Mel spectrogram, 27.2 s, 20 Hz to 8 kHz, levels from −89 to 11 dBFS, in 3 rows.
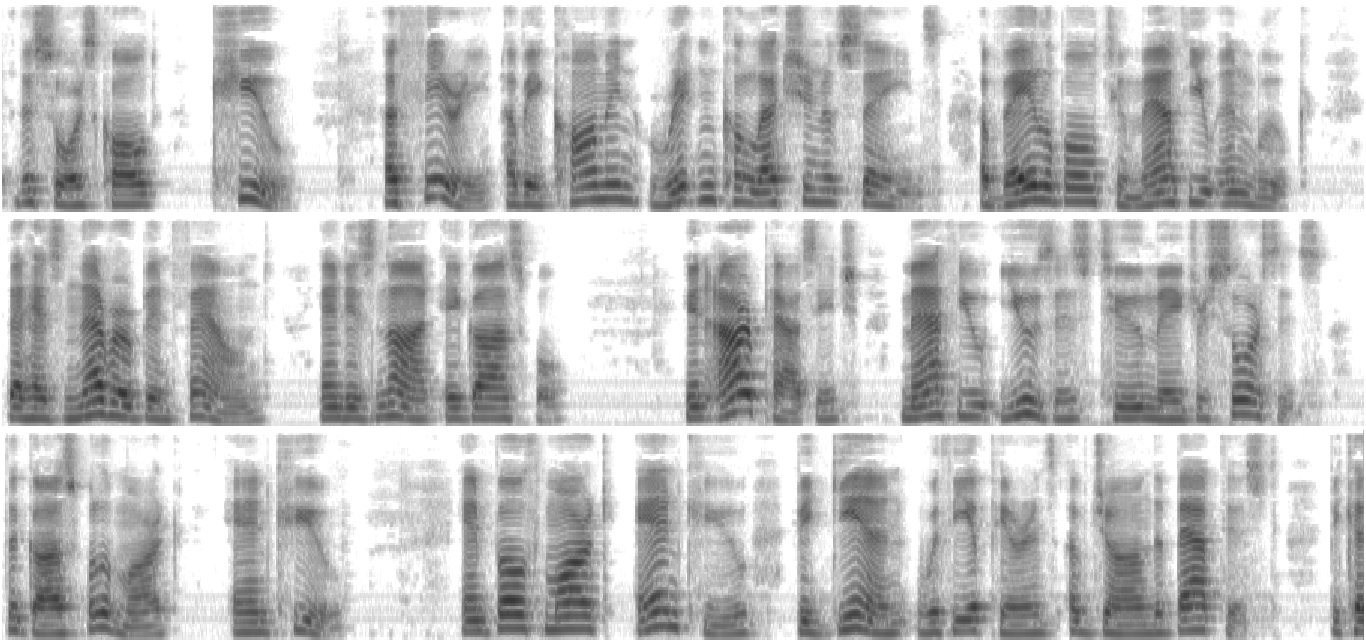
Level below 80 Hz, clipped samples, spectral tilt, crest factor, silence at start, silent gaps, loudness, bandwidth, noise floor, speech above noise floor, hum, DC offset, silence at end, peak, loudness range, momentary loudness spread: -68 dBFS; under 0.1%; -5 dB/octave; 22 dB; 0.1 s; none; -22 LUFS; 7.6 kHz; -63 dBFS; 41 dB; none; under 0.1%; 0 s; 0 dBFS; 4 LU; 14 LU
